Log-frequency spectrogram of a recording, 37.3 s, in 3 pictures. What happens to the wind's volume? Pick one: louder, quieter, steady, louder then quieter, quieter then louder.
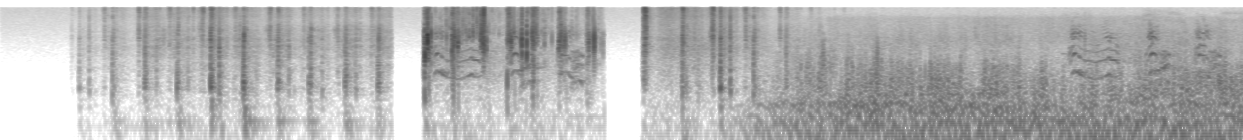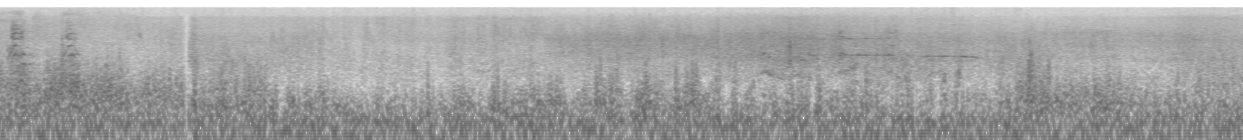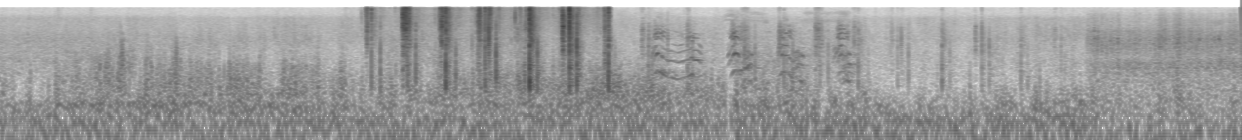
steady.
